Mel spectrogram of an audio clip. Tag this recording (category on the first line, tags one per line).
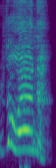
Speech > Solo speech
war
army
attack
Hopeless
agression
